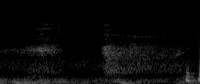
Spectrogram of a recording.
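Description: Faint breathing of a woman pausing between sentences: a short breath, a brief gap, then a longer breath just before she speaks again.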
